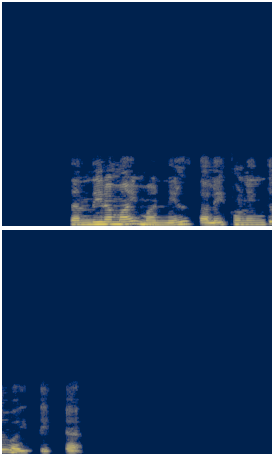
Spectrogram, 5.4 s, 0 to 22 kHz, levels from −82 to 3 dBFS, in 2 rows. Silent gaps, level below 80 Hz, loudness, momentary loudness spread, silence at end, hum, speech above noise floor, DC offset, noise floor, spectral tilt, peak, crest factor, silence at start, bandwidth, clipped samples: 3.29-3.33 s; -64 dBFS; -19 LUFS; 12 LU; 1.95 s; none; over 72 dB; under 0.1%; under -90 dBFS; -6.5 dB/octave; -4 dBFS; 18 dB; 0.7 s; 7 kHz; under 0.1%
